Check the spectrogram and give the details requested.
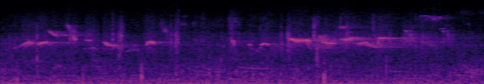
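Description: Songbird chirping and twittering throughout, a run of short, high slurred whistles and chirps, over a low background rumble.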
